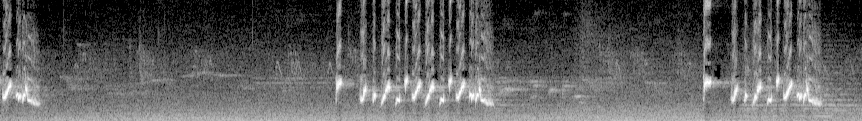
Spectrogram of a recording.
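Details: Red-whiskered bulbul of the Huế type, trained for singing contests, giving a drawn-out voice to fire up young birds: bursts of bright, warbled, rapidly alternating high notes lasting about one and a half seconds, separated by quiet pauses of two seconds.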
